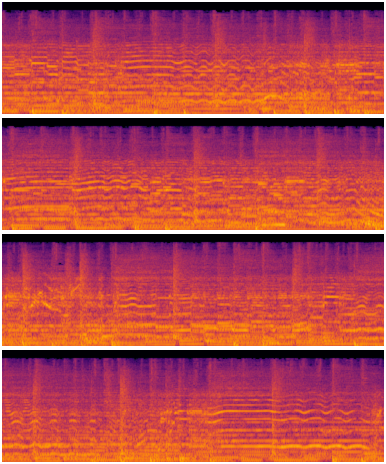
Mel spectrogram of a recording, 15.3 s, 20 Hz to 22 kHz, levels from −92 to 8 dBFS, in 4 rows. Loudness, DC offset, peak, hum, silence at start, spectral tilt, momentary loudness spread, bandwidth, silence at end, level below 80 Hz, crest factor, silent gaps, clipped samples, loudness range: -12 LUFS; under 0.1%; 0 dBFS; none; 0 s; -4.5 dB/octave; 2 LU; 16.5 kHz; 0 s; -26 dBFS; 12 dB; none; under 0.1%; 1 LU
